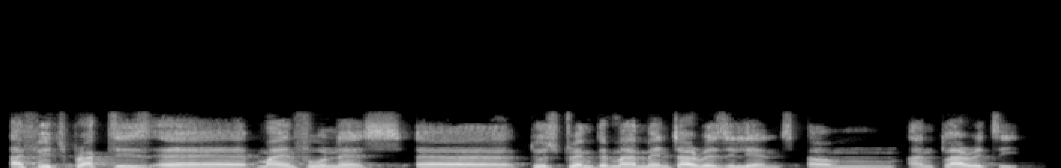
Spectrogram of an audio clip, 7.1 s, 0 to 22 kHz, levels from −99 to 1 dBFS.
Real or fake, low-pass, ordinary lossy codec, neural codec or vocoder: fake; 7.2 kHz; none; codec, 16 kHz in and 24 kHz out, 1 kbps, XY-Tokenizer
